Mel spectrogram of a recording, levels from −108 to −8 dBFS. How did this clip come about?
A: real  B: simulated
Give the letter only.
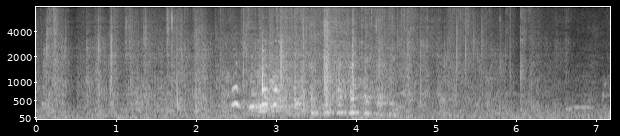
B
